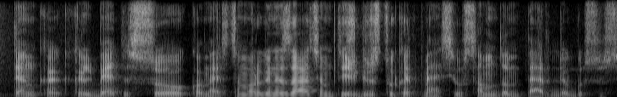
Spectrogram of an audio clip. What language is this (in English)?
Lithuanian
